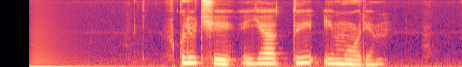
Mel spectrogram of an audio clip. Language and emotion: Russian, neutral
